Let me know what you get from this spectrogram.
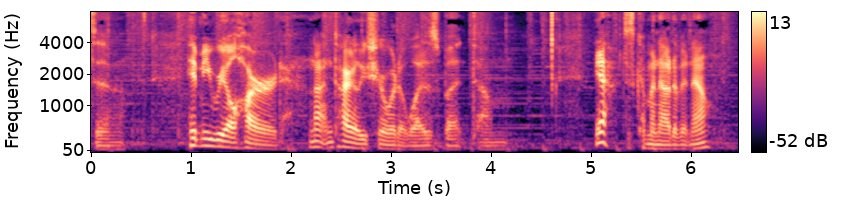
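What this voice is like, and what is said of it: Sick, rough-sounding voice. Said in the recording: “you might hear it in my voice ... a bit of sickness ... coughed so much”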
